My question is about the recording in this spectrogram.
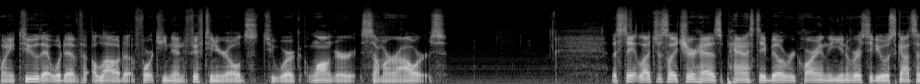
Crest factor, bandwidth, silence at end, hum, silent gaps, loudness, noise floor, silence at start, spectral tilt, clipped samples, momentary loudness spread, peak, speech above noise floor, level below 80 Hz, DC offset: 14 dB; 15 kHz; 0 s; 60 Hz at -45 dBFS; none; -17 LUFS; -49 dBFS; 0 s; -5.5 dB/octave; under 0.1%; 5 LU; -2 dBFS; 32 dB; -40 dBFS; under 0.1%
